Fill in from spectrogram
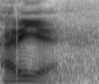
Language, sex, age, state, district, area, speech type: Tamil, male, 60+, Tamil Nadu, Erode, rural, read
